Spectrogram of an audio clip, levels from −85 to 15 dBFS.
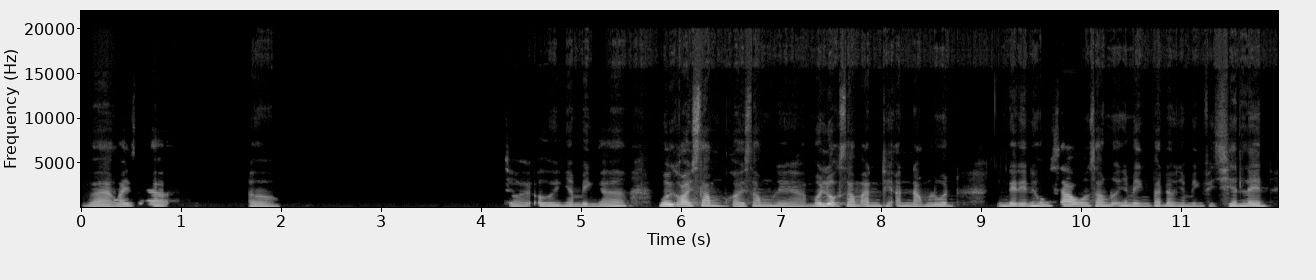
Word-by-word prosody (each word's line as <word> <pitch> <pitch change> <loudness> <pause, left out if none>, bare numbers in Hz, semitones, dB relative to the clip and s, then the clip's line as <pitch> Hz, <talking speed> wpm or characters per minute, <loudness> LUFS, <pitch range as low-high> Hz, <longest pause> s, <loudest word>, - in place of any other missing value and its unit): Và 170 -3 0
ngoài 165 0 0
ra 190 +3 -3 0.8
ờ. 155 -3 -2 2.3
Trời 165 -4 -5
ơi, 175 +3 0
nhà 180 -3 -3
mình 150 -1 -3
á, 205 +5 0 0.3
mới 185 0 +8
gói 175 -1 +5
xong, 190 -2 +1
gói 160 +1 0
xong 180 -1 -3
thì, 160 - -2
à 145 0 -4
mới 165 +2 +4
luộc 195 -6 +7
xong 180 -3 0
ăn 175 0 -1
thì 175 - -6
ăn 165 +1 -4
nóng 150 +2 -3
luôn, 185 0 0 0.4
nhưng 185 0 -4
để 160 -3 +3
đến 145 +4 -1
hôm 195 -1 +3
sau, 180 -1 +4
hôm 180 0 0
sau 185 -1 0
nữa - - -3
nhà 200 - 0
mình 160 -4 -2
bắt 205 +1 -1
đầu 180 - -1
nhà 165 -1 -4
mình 155 -1 -7
phải 170 - -15
chiên 200 -3 0
lên, 200 -1 +3
175 Hz, 205 wpm, -21 LUFS, 160-185 Hz, 2.3 s, mới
